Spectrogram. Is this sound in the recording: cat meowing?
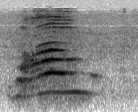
yes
